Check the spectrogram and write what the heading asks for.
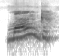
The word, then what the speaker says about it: mangue: chips ketchup beefsteak mangue parce que on a le U muet on ne prononce pas mangue on dit mangue cake c'est vrai bravo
